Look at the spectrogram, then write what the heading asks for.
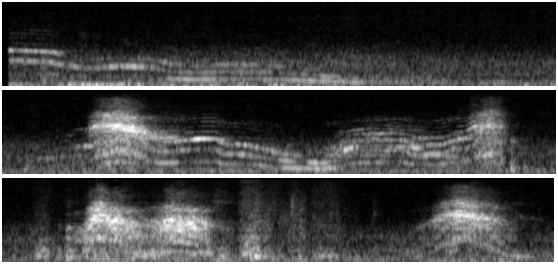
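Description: Cats yowl and caterwaul in a fight, long wavering moans broken by harsh screeching bursts.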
